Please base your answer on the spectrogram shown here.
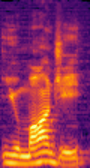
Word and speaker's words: Yumanji: fact it's pretty far from it it's actually pronounced yanji and appears like this in Chinese characters plus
